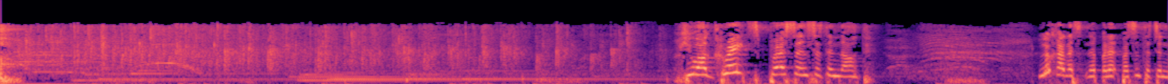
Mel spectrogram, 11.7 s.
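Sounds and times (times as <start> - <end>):
audience clapping: 0.0 - 7.2
speech: 6.8 - 8.8, 10.6 - 11.6.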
